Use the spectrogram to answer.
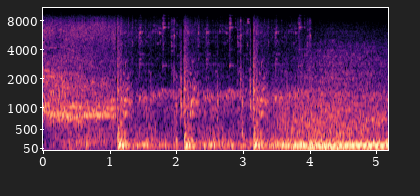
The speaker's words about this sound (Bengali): আর ঠিক তখনই ট্রাকটা মারলো ধাক্কা আমার বাঁ দিকে।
